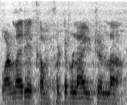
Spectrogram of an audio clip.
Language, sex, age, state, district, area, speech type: Malayalam, male, 60+, Kerala, Alappuzha, rural, spontaneous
